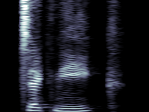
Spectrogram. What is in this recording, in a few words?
"technique", Indian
